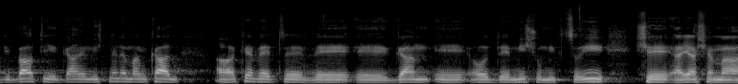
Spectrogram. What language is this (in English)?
Hebrew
